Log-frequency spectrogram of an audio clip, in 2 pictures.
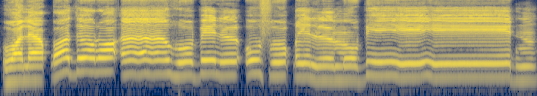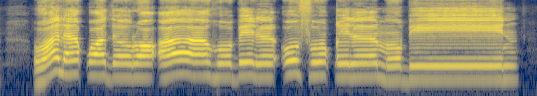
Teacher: وَلَقَدْ رَآهُ بِالْأُفُقِ الْمُبِينِ، وَلَقَدْ رَآهُ بِالْأُفُقِ الْمُبِينِ، دال ساکن ہے، یہاں پر قلقلہ کر کے پڑھیں گے، قاف کو موٹا یعنی پر پڑھیں گے، حالت وقف میں نون کو ساکن بنا کر پڑھیں گے۔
